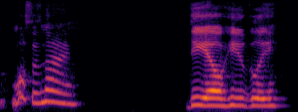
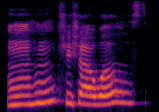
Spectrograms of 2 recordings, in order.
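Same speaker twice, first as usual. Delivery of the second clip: drawn-out mm-hmm; 5 semitones higher, much slower than usual. Real, not acted. Drawn-out agreement.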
